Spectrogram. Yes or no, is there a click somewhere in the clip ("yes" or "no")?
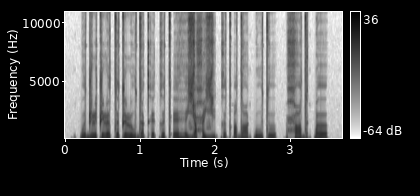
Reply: no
